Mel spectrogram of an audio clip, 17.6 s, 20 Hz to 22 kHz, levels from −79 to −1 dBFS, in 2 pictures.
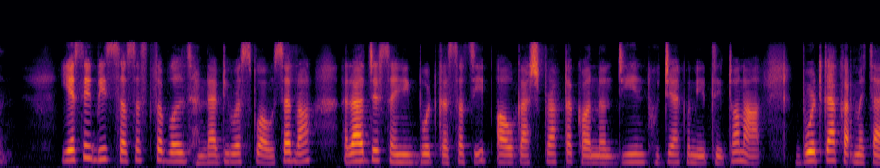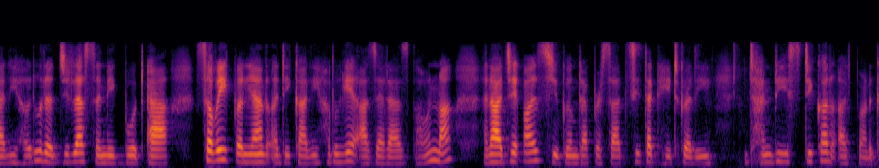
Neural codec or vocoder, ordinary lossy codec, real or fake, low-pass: codec, 16 kHz, 0.5 kbps, FunCodec, trained on LibriTTS, 25 frames a second; none; fake; none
